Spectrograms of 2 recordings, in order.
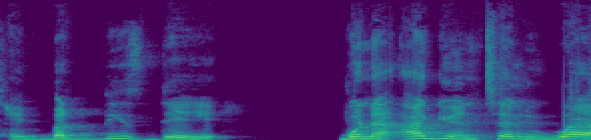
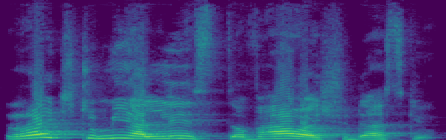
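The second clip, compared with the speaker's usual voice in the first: raised pitch, acted exasperation; exasperated comeback; 5 semitones higher, 6 dB louder than usual. She answers partner who disliked her question, exasperated. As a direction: throw the demand back, fed up.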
